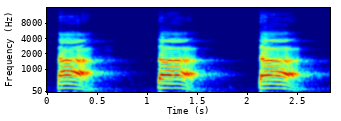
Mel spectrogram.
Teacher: Ya, makhraj 3 huruf ini adalah ujung lidah, ya, tarful lisan ila usul as-sana al-ulya. Ujung lidah tempelkan ke tempat pertama tumbuh gigi seri atas. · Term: huruf ta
